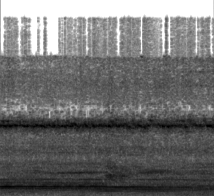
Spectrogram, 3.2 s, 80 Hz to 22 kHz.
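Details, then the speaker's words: 2009 NuTone 24,000 BTU heat pump outdoor unit running: loud steady buzzing vibration full of ringing tones. Cause unknown. "okay anyone tell me what what causes the noise to make the new tone something like guys vibrating everywhere"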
